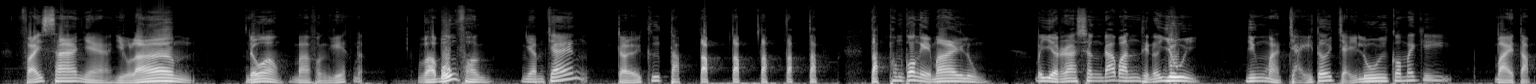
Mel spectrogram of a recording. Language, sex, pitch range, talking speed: Vietnamese, male, 110-170 Hz, 195 wpm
